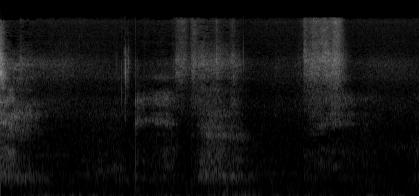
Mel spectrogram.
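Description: Faint handling noise from a handheld camera being carried: a few short, soft rustling hisses.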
